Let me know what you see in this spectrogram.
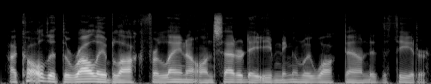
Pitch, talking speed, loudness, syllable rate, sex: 105 Hz, 250 wpm, -19 LUFS, 6.6 syllables/s, male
